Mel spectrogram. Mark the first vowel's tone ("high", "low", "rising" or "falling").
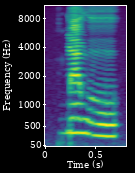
high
